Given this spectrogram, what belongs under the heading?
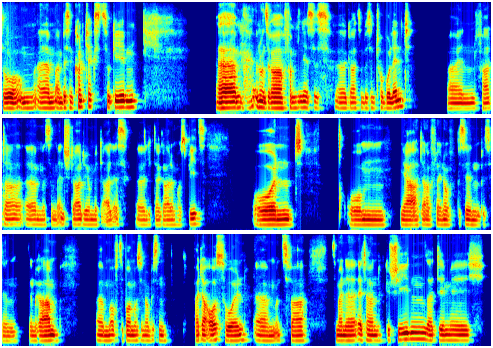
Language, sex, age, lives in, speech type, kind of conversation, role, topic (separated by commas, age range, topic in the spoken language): German, male, 30-34, Germany, conversation, advice, user, Wie kann ich wiederkehrende Streitigkeiten und Kommunikationsprobleme zwischen meinen Geschwistern verringern?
